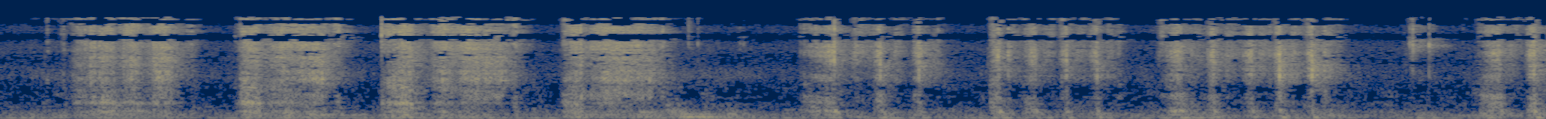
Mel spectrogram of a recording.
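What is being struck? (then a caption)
Kinetic sand in a plastic tray. A thin tool, held by a hand with long painted nails, scratches patterns across stamped shapes in packed kinetic sand in a mint plastic tray. A series of quiet, bright, gritty scraping strokes starts and stops in short bursts, with little low end and almost no ring after each stroke.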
